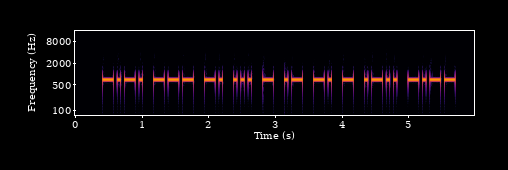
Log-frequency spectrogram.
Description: Morse code, heard as a keyed tone, about 21 wpm, 700 Hz. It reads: CONSTANTLY
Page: morse-code-ninja-practice-22wpm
